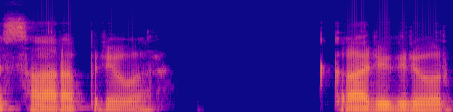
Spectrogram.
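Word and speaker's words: Tsarap: इसके बाद और एक रिवर आता है कारयुग, कारयुग रिवर, और साराप रिवर, टी रहेगा साइलेंट इसमें, साराप रिवर, पता नहीं लद्दाख वाले इसको क्या बोलते हैं, साराप रिवर।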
